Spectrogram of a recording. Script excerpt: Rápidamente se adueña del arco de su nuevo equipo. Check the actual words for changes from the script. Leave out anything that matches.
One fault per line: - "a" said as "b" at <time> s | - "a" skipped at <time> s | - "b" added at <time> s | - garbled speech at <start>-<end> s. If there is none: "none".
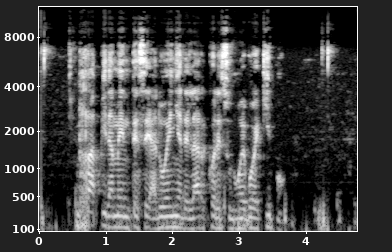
none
